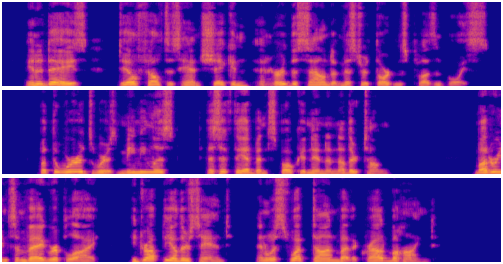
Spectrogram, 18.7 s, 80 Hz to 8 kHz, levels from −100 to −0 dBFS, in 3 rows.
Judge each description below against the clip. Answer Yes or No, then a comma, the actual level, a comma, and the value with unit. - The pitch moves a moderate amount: No, wide, 6.7 semitones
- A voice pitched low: Yes, low, 130 Hz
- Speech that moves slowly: No, average, 155 wpm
